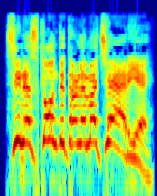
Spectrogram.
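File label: alert, Italian; mohaa; dialogue; sighted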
